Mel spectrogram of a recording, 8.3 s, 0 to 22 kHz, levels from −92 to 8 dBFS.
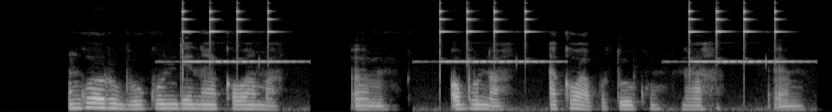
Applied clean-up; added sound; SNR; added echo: none; Glass / Bell; -5 dB; none.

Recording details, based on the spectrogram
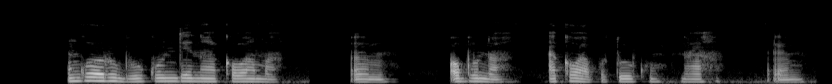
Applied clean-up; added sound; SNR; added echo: neural mask model Resemble Enhance denoiser.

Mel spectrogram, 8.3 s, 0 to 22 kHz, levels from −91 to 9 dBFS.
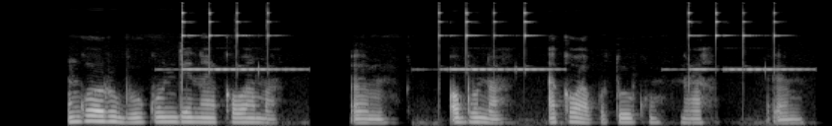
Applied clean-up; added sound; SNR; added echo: neural mask model RNNoise.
